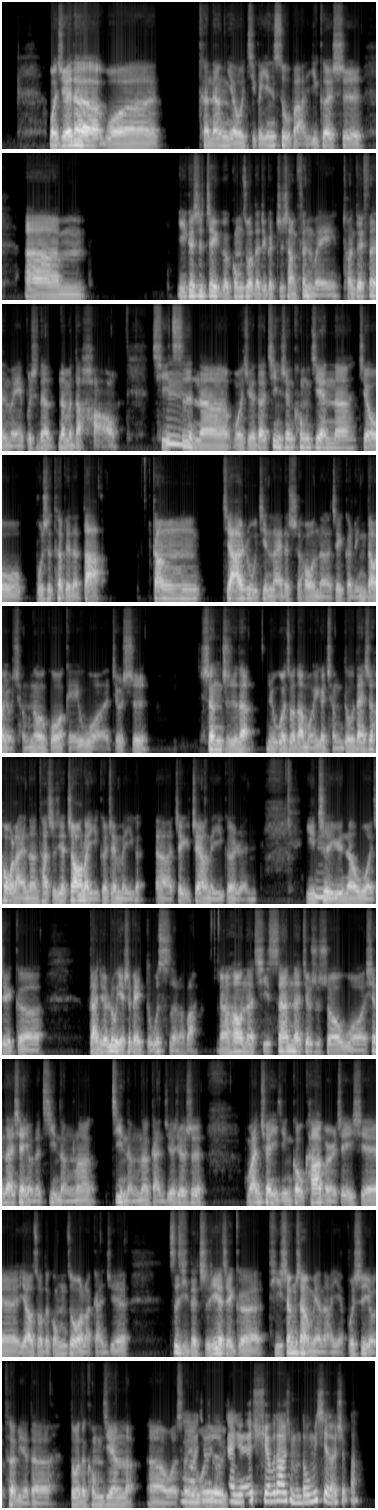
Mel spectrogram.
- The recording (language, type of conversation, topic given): Chinese, podcast, 你有过职业倦怠的经历吗？
- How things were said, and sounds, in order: in English: "cover"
